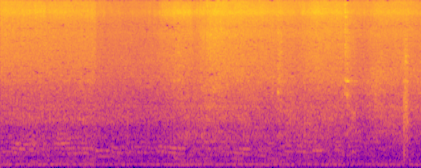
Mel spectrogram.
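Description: Water hitting a kadhai of vegetables and spices frying in hot oil, sizzling and hissing, while a metal ladle stirs and scrapes against the pan. The sizzle swells around the middle, and a few sharp clicks of the ladle on the pan come in the second half.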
